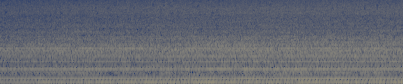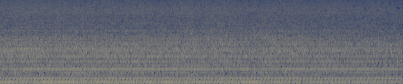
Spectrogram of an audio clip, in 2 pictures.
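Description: Small boat's outboard motor running steadily under way, a constant low drone that holds one pitch.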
